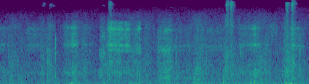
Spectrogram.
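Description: Faint sounds of a person walking over frosted grass: irregular footsteps and breathing, about one sound a second.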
